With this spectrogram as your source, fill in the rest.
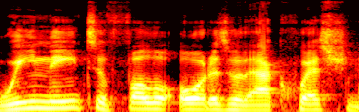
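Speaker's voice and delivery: normal talking voice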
